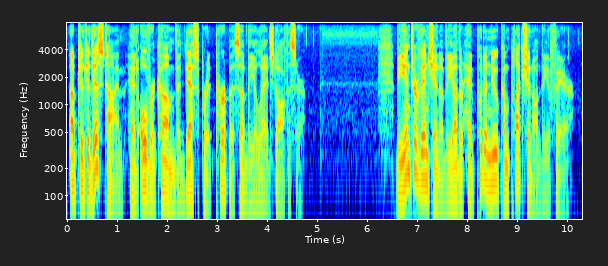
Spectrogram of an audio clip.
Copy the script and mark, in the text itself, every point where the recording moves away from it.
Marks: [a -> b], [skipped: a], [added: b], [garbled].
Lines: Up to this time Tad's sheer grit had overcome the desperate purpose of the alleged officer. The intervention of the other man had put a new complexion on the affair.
Up to [added: to] this time [skipped: Tad's sheer grit] had overcome the desperate purpose of the alleged officer. The intervention of the other [skipped: man] had put a new complexion on the affair.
